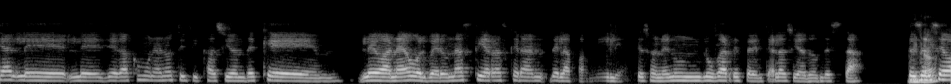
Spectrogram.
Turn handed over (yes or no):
no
